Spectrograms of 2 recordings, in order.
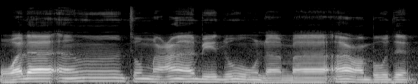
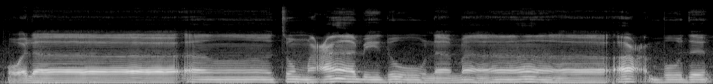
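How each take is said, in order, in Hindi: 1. 'la' का स्वर थोड़ी देर के लिए छोटा पढ़ा जाता है। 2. 'la' का स्वर ज़्यादा खींचकर पढ़ा जाता है। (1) "बग़ैर खींचे पढ़िए, दो सिर्फ दो हरकत की अदायगी के साथ" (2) "खींच कर पढ़िए"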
